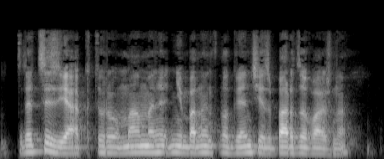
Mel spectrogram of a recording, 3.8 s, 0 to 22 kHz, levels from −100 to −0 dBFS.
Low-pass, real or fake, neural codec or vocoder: 10.8 kHz; fake; codec, 24 kHz, 0.9 kbps, WavTokenizer, medium speech release version 2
